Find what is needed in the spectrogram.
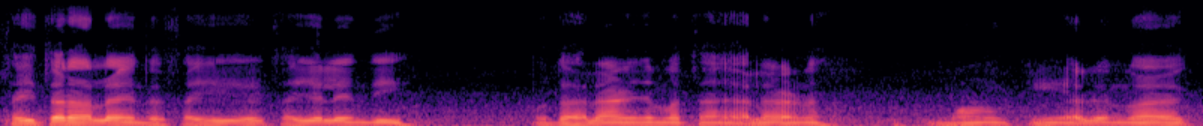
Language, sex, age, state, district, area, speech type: Sindhi, male, 45-60, Gujarat, Kutch, rural, spontaneous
